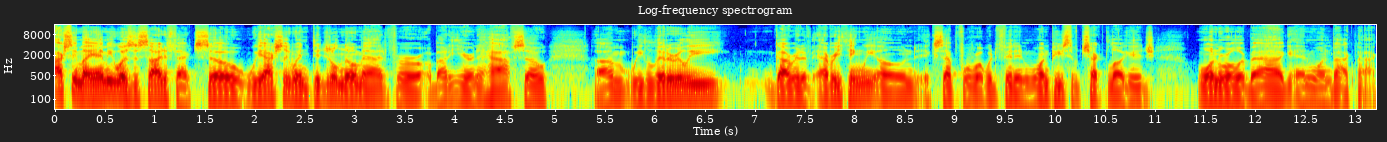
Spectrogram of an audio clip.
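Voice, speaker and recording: A man talks at a fairly quick pace. His tone is dark and mellow. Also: medium pitch for a man, ordinary pitch variation. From US Northeast, Long Island, New York. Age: 50s. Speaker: entrepreneur. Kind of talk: interview.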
